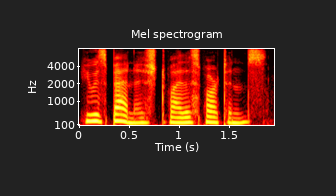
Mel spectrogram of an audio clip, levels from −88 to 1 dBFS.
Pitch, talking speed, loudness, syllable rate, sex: 205 Hz, 185 wpm, -18 LUFS, 5.0 syllables/s, female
